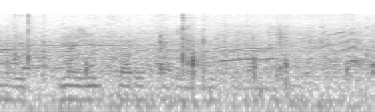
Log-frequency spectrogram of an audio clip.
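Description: Faint background voices of people talking nearby, with a few soft knocks.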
